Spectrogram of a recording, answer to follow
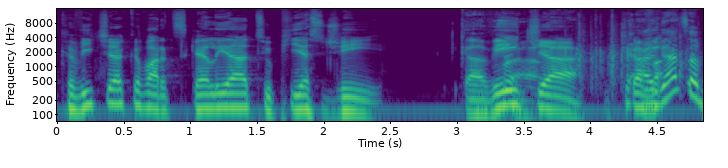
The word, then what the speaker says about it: Khvicha Kvaratskhelia: All right, Khvicha Kvaratskhelia to PSG. Khvicha. That's a plus for you for the pronunciation, Kvaradona.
